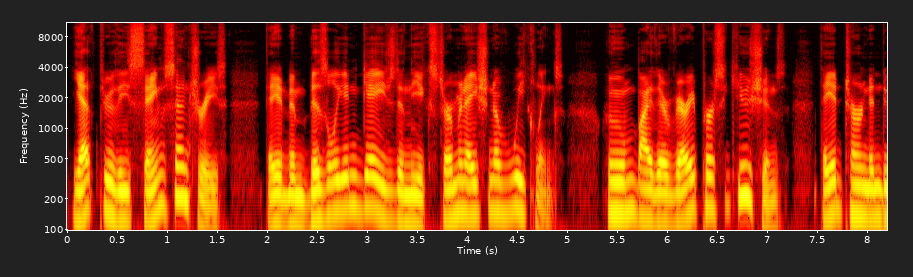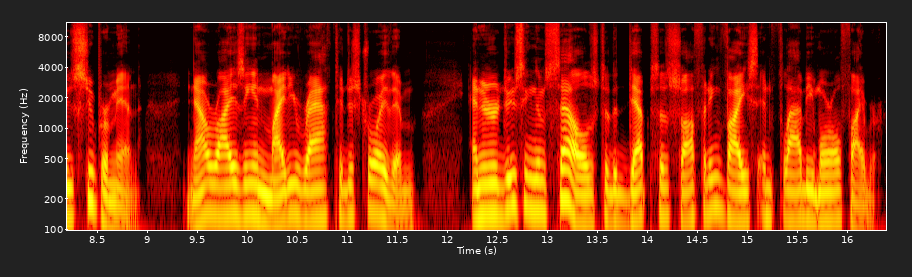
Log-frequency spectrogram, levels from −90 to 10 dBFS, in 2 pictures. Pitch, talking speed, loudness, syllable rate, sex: 125 Hz, 175 wpm, -20 LUFS, 5.6 syllables/s, male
